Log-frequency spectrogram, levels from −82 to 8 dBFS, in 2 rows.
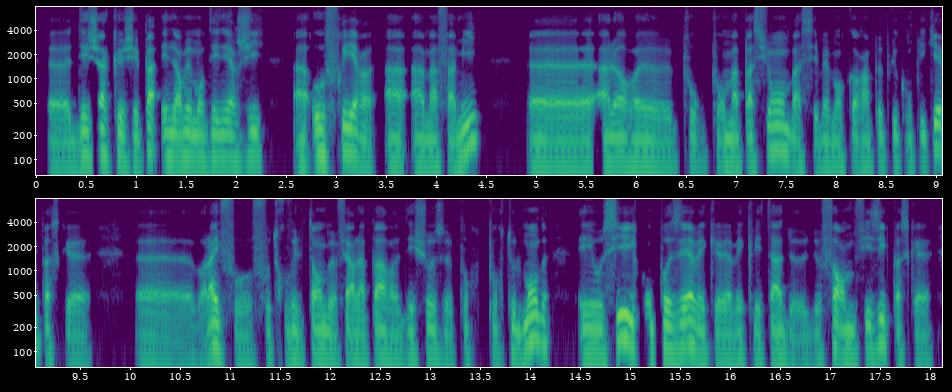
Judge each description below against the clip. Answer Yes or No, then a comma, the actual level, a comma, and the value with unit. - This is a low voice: Yes, very low, 90 Hz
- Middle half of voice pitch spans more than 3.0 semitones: Yes, average, 3.4 semitones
